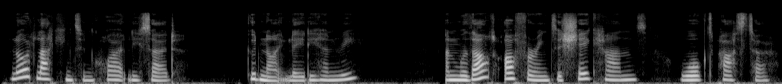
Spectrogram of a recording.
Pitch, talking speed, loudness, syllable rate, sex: 215 Hz, 130 wpm, -19 LUFS, 4.6 syllables/s, female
